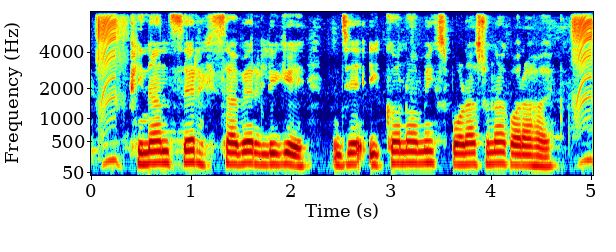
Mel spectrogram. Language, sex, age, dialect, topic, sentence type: Bengali, male, 18-24, Western, banking, statement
